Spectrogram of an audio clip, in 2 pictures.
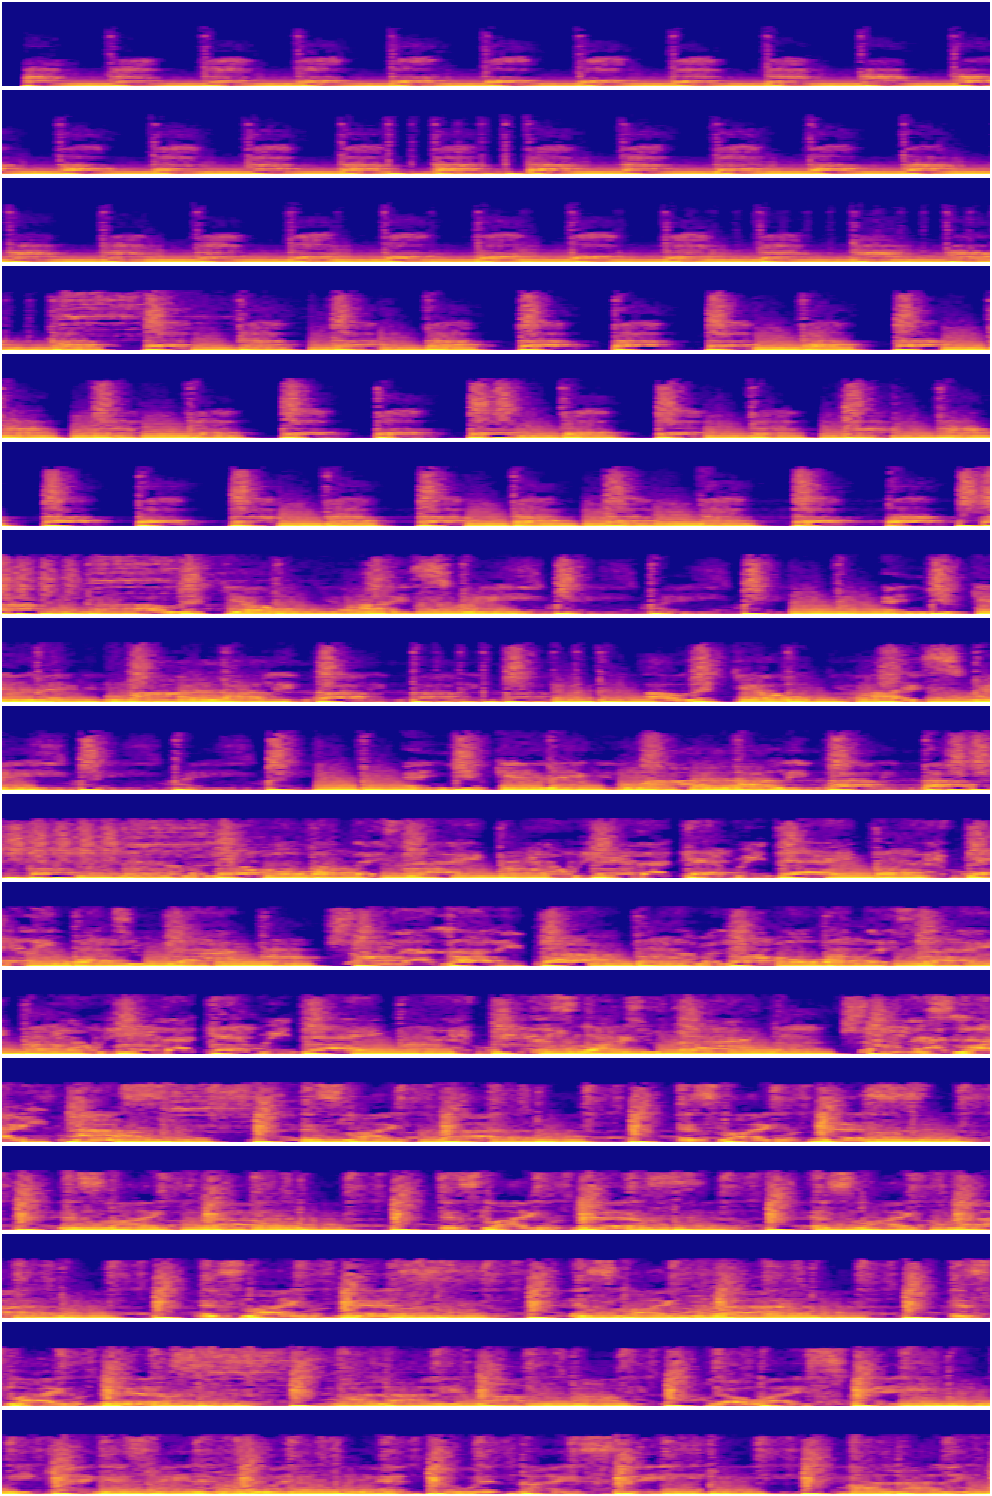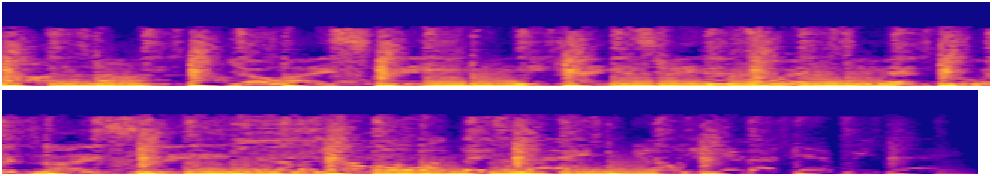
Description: [ HOUSE / ELECTRO / ACID ]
